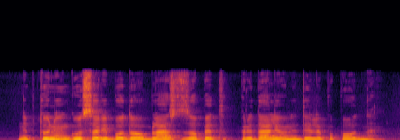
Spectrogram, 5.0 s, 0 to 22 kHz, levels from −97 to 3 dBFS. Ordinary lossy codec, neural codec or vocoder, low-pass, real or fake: none; none; 10.8 kHz; real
